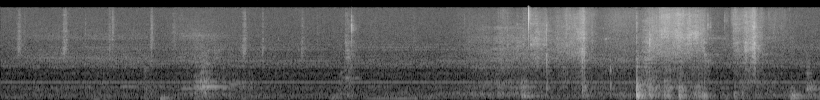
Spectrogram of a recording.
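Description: A sheet of painting paper slid and turned on a cloth-covered table: a rubbing, scraping rustle starting about five seconds in and lasting a couple of seconds, loudest near the end. Faint steady ticking runs beneath it.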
